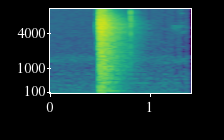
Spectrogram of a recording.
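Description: A single sharp airsoft shot of a plastic ball fired through a chronograph: one crisp, loud snap followed by a brief second tick, then silence.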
